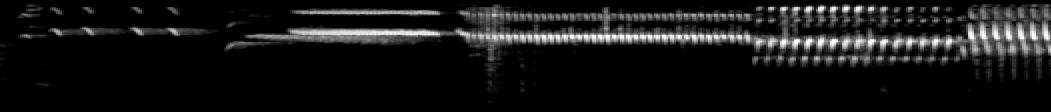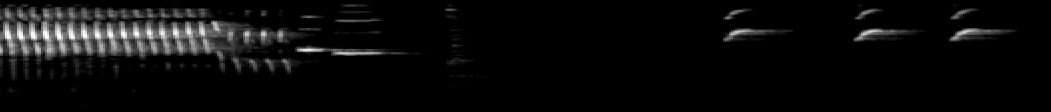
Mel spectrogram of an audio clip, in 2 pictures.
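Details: Canary song with quiet high chirps leading into a sustained whistle, then a long loud buzzy rolling trill, a brief lower rattle, and a few soft chirps after a pause.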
